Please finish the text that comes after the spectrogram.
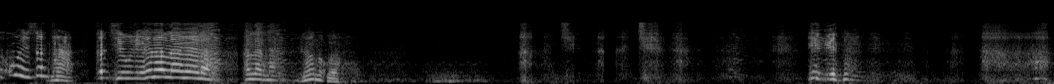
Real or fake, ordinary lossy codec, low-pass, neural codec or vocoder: fake; none; 7.2 kHz; codec, 16 kHz in and 24 kHz out, 0.4 kbps, LongCat-Audio-Codec, two codebook decoder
